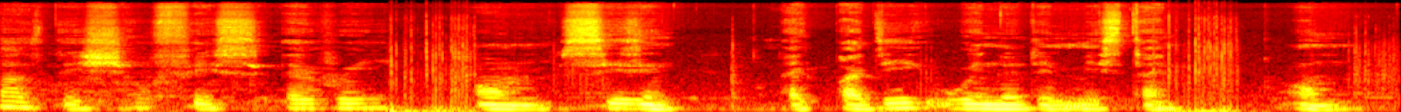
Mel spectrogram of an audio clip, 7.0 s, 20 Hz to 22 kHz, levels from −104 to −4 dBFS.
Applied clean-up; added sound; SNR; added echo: none; Domestic sounds, home sounds; 18 dB; none.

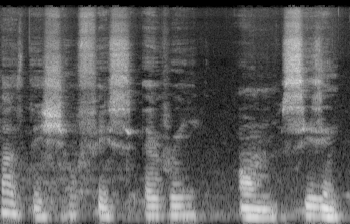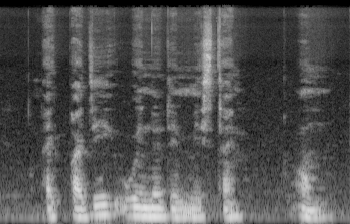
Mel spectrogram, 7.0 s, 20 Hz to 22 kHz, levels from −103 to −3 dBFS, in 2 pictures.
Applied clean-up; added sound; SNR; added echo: none; none; none; none.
